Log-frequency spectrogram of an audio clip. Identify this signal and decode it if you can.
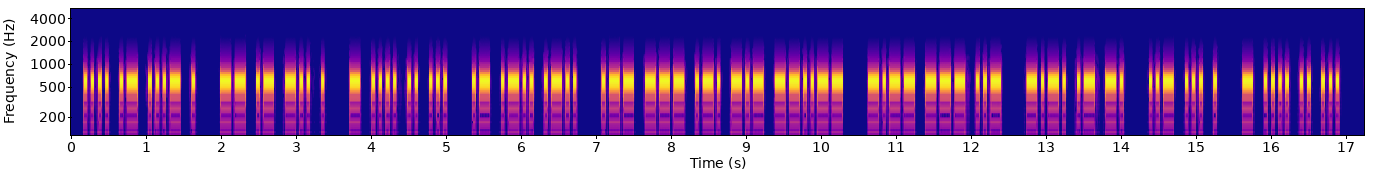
Morse code, heard as a keyed tone, about 25 wpm, 600 Hz. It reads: HAVE MADE THIS ALL WORK, YOU CAN USE THIS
